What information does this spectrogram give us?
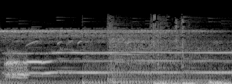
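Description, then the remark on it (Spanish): A long, drawn-out animal howl holds a steady, wavering tone for a couple of seconds, sounding somewhat far off, with no voices present. “Y a lo lejos el aullido de un animal.”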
